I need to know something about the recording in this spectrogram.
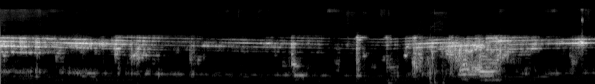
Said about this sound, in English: Y'all, what you hear is a tornado warning up in Kentucky.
